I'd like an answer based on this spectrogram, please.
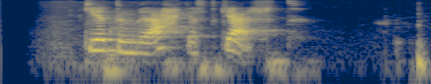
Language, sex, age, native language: Icelandic, female, 10, Icelandic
